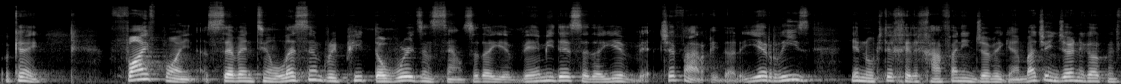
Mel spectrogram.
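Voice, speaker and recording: A man from Iran, teaching a casual video lesson and coaxing students while slipping in slow English. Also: a little high, vocal fry, dark tone.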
